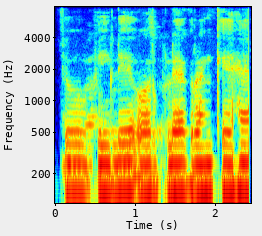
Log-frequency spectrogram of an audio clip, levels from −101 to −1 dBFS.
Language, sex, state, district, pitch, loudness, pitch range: Hindi, male, Jharkhand, Deoghar, 125 Hz, -15 LUFS, 125-130 Hz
